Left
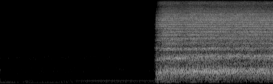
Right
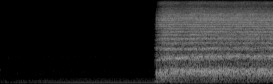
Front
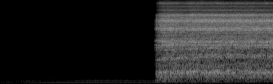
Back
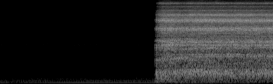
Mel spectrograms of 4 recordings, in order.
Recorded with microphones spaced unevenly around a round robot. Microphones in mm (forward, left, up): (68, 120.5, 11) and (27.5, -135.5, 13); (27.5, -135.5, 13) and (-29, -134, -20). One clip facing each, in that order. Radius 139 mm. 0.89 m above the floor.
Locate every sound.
1.5 s boiling: 115° right, 1.1 m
